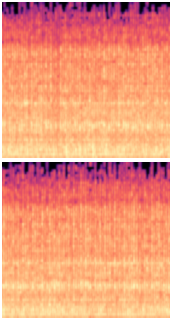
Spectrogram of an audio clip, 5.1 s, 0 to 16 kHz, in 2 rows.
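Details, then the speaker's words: 2002 VW Jetta 1.8T at idle, shop told owner it was the turbo: light uneven clacking about three per second over hissy idle, fades when revved then returns; possibly a loose bracket, source still unclear. "but it seems to have went away when you rev it up a little well dadgum dadgum dadgum the clacking went away how can I find it if it's not doing it admit it's starting to clack a little bit again"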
